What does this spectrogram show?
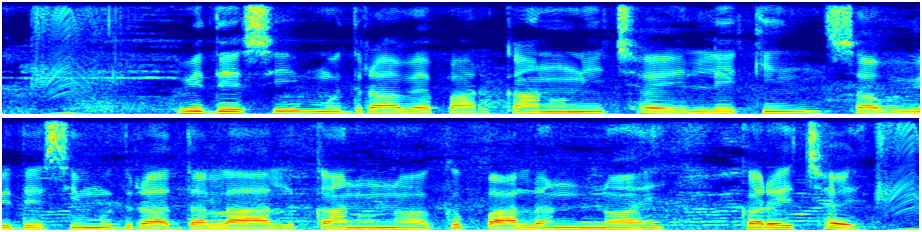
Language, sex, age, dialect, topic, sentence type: Maithili, male, 18-24, Eastern / Thethi, banking, statement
